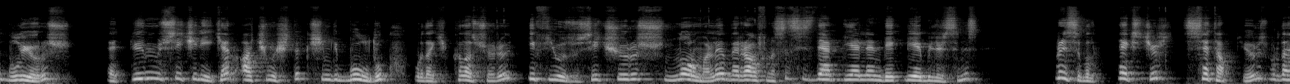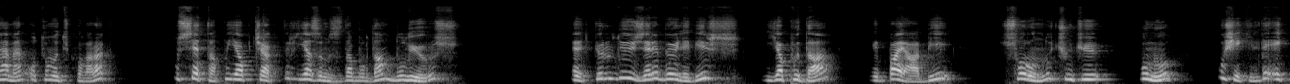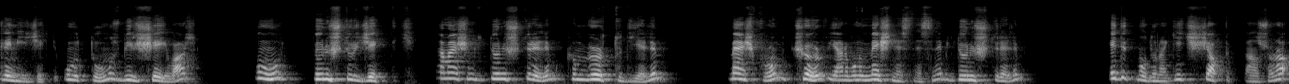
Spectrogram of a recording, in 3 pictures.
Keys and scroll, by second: 35.4 Tab, 37.3 a.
